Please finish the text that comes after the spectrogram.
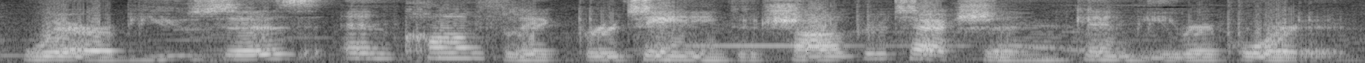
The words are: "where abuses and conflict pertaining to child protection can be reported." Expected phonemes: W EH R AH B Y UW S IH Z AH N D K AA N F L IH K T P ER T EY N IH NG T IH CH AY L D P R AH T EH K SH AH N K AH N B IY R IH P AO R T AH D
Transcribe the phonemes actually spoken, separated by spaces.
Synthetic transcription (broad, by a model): W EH R AH B Y UW S IH Z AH N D K AA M F L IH K T P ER T EY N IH NG T IH CH AY L D P R AH T EH K SH AH N K AH N B IY R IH P AO R T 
